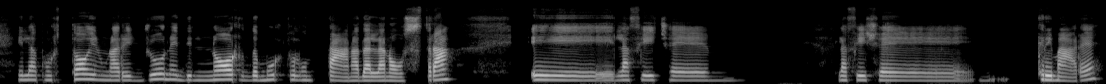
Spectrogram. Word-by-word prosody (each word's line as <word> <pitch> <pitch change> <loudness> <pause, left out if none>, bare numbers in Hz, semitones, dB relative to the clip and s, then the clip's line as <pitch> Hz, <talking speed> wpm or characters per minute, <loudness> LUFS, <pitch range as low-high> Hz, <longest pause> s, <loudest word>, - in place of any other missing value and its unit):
e 210 - -6
la 210 0 -1
portò 210 +3 +1
in 230 - -1
una 195 -1 -1
regione 215 +5 -3
del 200 0 -6
Nord, 210 0 +3
molto 215 +2 -6
lontana 190 -3 0
dalla 180 0 +4
nostra, 200 +6 +4 0.7
e 195 - +1
la 205 0 0
fece 200 -2 -3 1.3
la 200 - -2
fece 185 -3 -3 0.6
cremare, 200 +3 +1
200 Hz, 100 wpm, -24 LUFS, 190-210 Hz, 1.3 s, dalla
